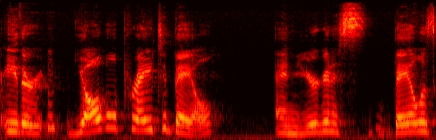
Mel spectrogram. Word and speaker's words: Baal: this other god named baal b-a-a-l baal i think that's how you pronounce it does that seem right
